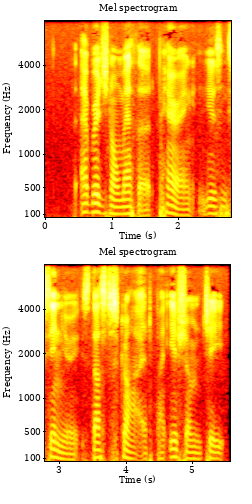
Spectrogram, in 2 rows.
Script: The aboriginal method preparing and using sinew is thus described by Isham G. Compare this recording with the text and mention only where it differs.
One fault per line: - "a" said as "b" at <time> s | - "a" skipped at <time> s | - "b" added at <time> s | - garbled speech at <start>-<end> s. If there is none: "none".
none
